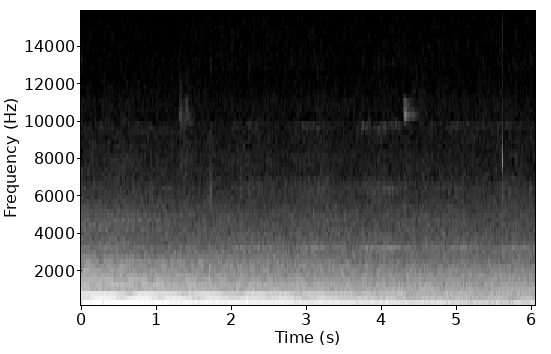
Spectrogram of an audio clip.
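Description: Harmonium holding one sustained chord that slowly fades away.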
